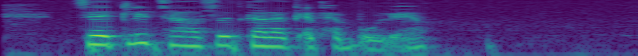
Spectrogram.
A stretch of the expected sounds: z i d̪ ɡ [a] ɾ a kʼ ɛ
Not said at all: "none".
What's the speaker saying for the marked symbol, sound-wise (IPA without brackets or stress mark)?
a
